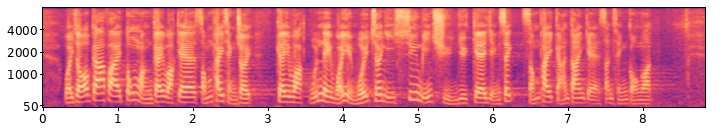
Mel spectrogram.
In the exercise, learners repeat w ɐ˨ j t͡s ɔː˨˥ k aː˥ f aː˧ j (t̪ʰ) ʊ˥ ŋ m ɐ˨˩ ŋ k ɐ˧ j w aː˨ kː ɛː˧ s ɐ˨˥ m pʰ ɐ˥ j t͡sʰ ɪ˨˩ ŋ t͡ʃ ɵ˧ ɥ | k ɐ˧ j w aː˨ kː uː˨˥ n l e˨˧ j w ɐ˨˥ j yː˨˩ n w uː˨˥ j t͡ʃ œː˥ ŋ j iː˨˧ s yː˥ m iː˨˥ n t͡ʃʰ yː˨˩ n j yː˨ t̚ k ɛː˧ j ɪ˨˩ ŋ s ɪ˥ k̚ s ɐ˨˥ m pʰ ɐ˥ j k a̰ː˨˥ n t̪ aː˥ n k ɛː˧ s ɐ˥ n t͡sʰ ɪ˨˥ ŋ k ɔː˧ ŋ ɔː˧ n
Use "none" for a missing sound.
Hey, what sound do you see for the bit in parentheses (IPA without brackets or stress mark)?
t̪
